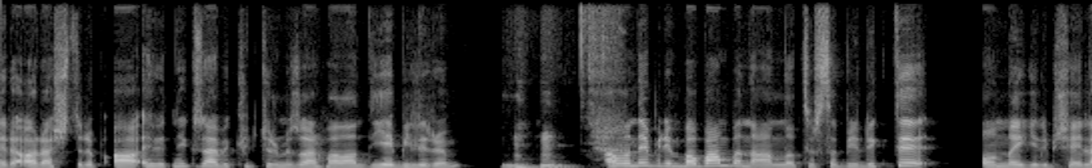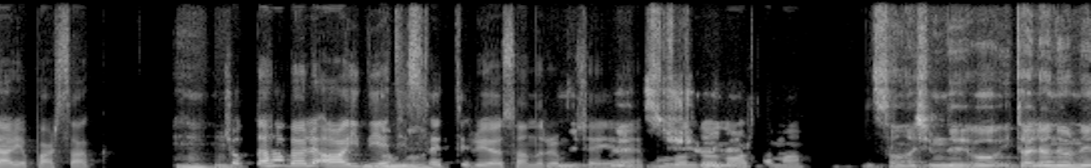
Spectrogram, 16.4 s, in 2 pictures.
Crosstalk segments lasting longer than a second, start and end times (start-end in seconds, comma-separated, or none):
12.3-13.8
